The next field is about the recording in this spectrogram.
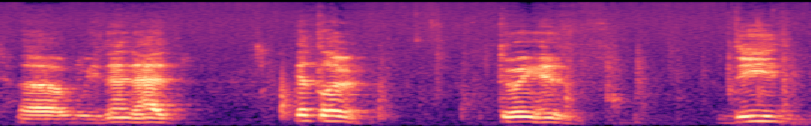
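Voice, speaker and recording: A man with an American accent speaks at a fairly slow pace, over noticeable background noise. His pitch is fairly high and his intonation fairly even. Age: 80s+. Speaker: war veteran. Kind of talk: oral history interview. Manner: halting, with fillers.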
